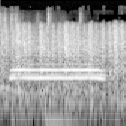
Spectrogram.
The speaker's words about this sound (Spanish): hemos vivido la experiencia, pues, de la puesta en marcha del funcionamiento, pues, del nuevo ferrocarril.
